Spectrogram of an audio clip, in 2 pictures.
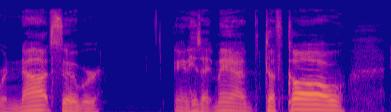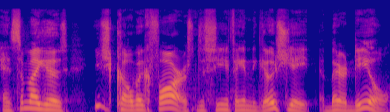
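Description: This man has a normal speaking voice with a fairly high pitch, lively intonation, and big swings in loudness at a moderate pace. The recording is very clean, with a silent background. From US South. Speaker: podcast co-host. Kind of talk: casual chat.

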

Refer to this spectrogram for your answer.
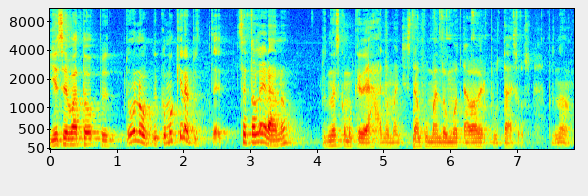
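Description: A man with very wide pitch swings and a fairly quick pace, over noticeable background noise. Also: medium pitch for a man, big swings in loudness. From Mexico, Hidalgo. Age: 20s. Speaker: podcast host. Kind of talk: casual chat.

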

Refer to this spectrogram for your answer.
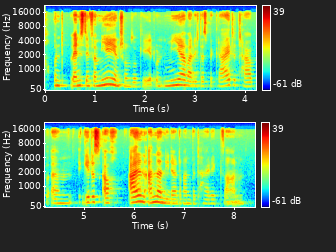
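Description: Using a plain, everyday voice, a woman with a fairly high pitch speaks at a moderate pace and fairly even intonation, hardly pausing, while her loudness swings widely. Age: 30s. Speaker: nonprofit wish coordinator. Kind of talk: casual interview. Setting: office of the organisation.

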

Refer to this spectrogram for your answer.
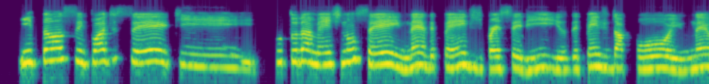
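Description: A woman of medium pitch at a fairly slow pace, with ordinary pitch variation. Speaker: journalist, newspaper editor. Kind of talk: casual interview. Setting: video call.

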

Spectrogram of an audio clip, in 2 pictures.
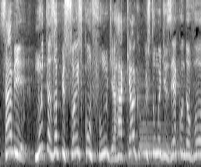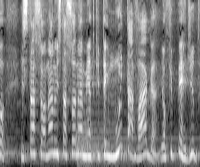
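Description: A man's extremely high-pitched voice at a moderate pace, with hardly any pauses and ordinary pitch variation. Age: 40s. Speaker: pastor. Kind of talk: sermon. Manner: animated.

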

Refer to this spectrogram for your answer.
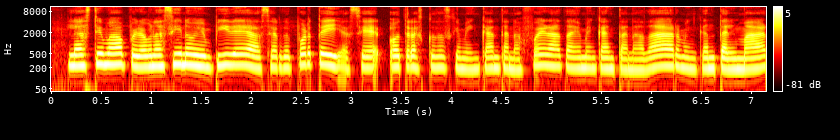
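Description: A woman of medium pitch talks at a fairly quick pace with hardly any pauses and fairly even intonation, on a very clean recording with a silent background and a dry, close sound with no echo. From Mexico. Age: 20s. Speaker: podcast host, university student. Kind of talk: solo podcast monologue. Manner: casual, natural.

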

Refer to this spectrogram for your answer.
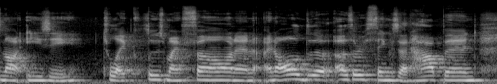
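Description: A woman talks at a moderate pace in a medium pitch with fairly even intonation. There is audible room echo and noticeable background noise. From Portugal, Lisbon. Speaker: podcast host. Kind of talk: casual monologue.

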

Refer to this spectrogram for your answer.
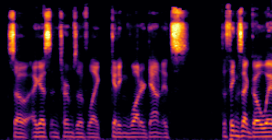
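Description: Speaking at a fairly quick pace, a man with an American accent uses a plain, everyday voice in a fairly low pitch. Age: 20s. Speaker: podcast co-host. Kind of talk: casual chat.

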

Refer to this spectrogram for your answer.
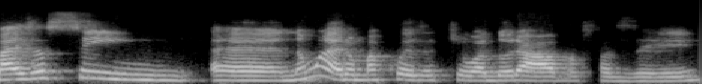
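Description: A woman's unremarkable speaking voice, fairly high in pitch and fairly slow. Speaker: podcast co-host. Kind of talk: casual chat.

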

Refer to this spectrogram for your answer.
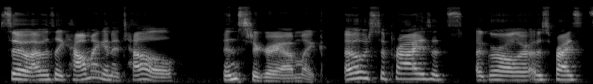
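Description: With lively intonation, a woman speaks at a fairly high pitch in an unremarkable speaking voice. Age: 30s. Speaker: podcast co-host. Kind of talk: casual chat.

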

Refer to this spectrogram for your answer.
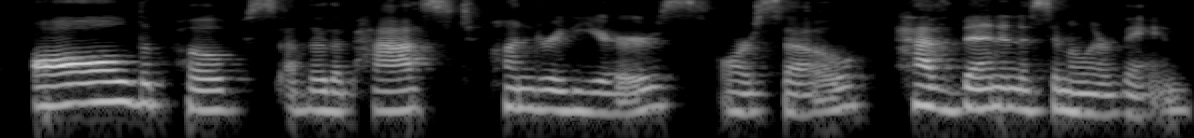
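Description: Over a quiet background, a woman speaks at a fairly low pitch with vocal fry and ordinary pitch variation. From United States. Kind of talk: interview.

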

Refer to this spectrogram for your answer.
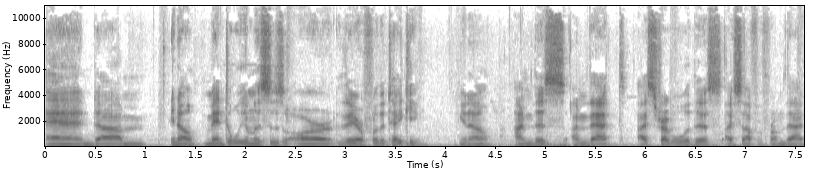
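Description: With noticeable background noise behind him, a man talks at a moderate pace, his pitch fairly low and his intonation fairly even. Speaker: podcast host. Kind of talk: casual conversation about personal experiences.

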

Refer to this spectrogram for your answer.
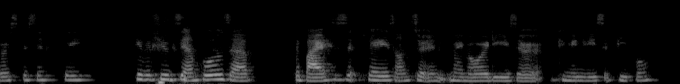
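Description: At a fairly quick pace, a woman with a medium pitch and a somewhat breathy voice speaks with ordinary pitch variation. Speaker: podcast co-host. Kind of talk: interview.

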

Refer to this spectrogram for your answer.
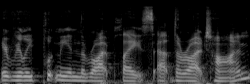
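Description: Speaking at a fairly quick pace, a woman with an Australian accent uses a fairly low pitch and ordinary pitch variation. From Sydney, Australia. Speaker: company employee, former navy member. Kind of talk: casual chat.

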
